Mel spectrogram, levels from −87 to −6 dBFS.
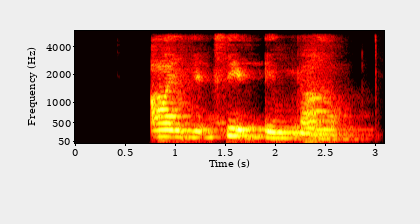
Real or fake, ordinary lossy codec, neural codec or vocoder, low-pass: fake; Opus, 64 kbps; codec, 44.1 kHz, 2.6 kbps, DAC; 5.4 kHz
